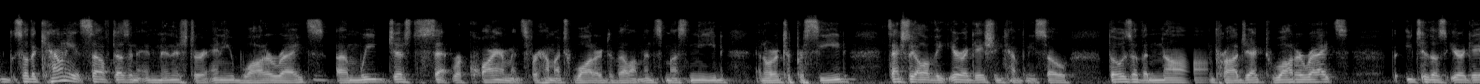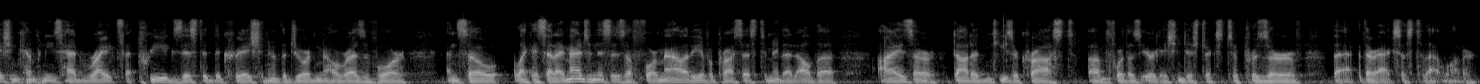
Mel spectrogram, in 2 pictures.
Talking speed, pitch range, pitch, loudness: 190 wpm, 90-100 Hz, 95 Hz, -28 LUFS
